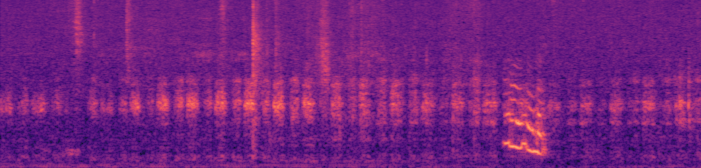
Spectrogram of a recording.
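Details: Red-coated Siberian Husky puppies pant in a quick, steady rhythm, with one short falling whine near the end.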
